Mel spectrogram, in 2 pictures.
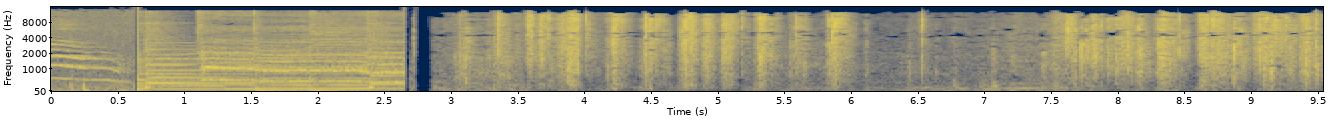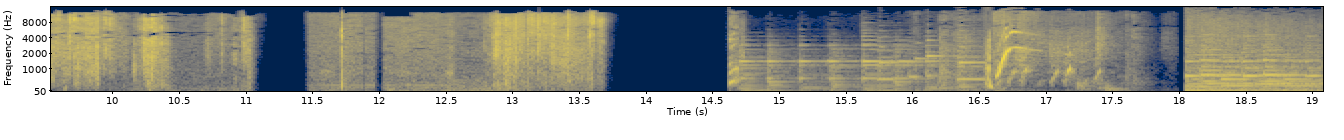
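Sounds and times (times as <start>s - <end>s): plastic snack bag crinkling: 2.9s - 6.1s, 7.4s - 11.1s, 12.7s - 13.8s.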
